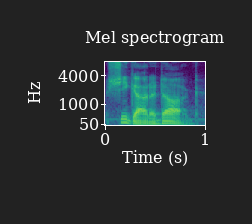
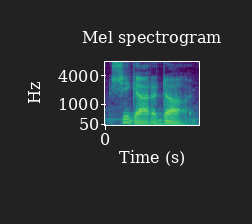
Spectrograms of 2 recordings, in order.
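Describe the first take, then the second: The two takes are said the same way.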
